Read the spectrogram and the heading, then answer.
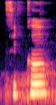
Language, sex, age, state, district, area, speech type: Punjabi, female, 30-45, Punjab, Pathankot, urban, read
